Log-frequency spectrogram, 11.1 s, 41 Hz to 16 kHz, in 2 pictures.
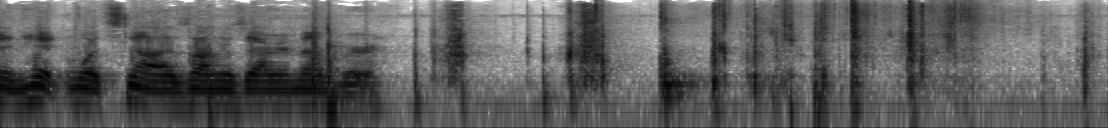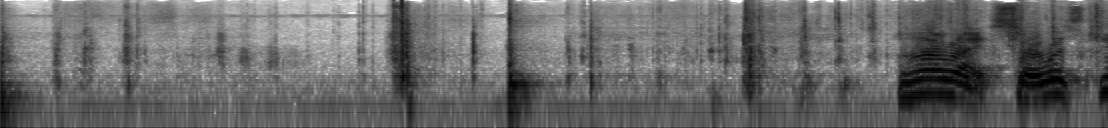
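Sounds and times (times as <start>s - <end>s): cardboard scraping: 2.0s - 11.0s
plastic wrap crackling: 3.6s - 11.0s.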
